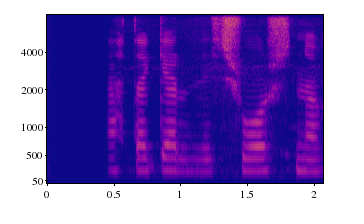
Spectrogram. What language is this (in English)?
Icelandic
